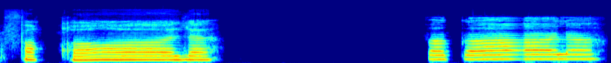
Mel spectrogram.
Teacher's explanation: Because qaf is carrying a fatha stroke, right? And it's followed by the alif of elongation. So you have to prolong it for 2 seconds.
